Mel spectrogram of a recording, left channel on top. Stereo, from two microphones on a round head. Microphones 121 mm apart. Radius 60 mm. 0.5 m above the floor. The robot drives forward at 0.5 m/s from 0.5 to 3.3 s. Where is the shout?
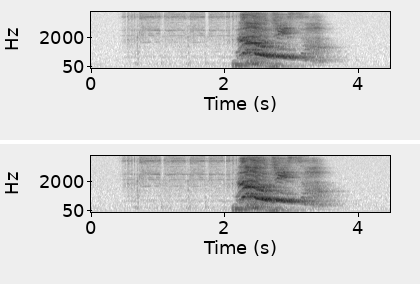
35° right (ahead or behind), 1.9 m; by 3.5 s 30° right (ahead or behind), 2.5 m.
